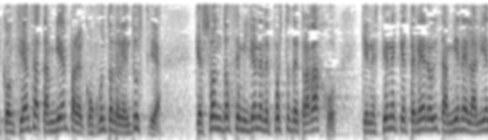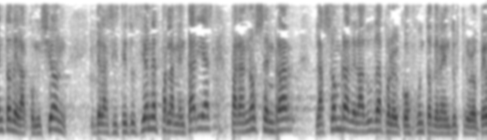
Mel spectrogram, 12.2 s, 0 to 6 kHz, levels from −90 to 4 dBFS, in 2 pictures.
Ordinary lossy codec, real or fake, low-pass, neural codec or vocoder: none; real; 5.4 kHz; none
